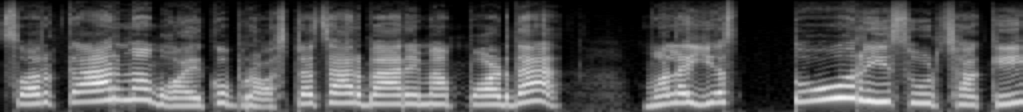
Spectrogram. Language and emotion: Nepali, angry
